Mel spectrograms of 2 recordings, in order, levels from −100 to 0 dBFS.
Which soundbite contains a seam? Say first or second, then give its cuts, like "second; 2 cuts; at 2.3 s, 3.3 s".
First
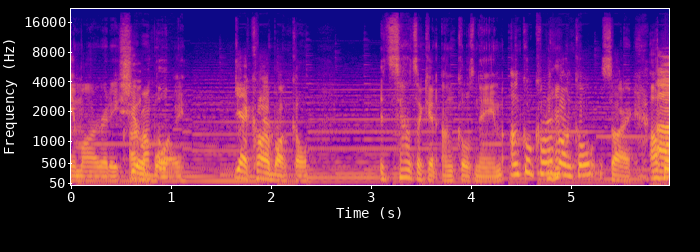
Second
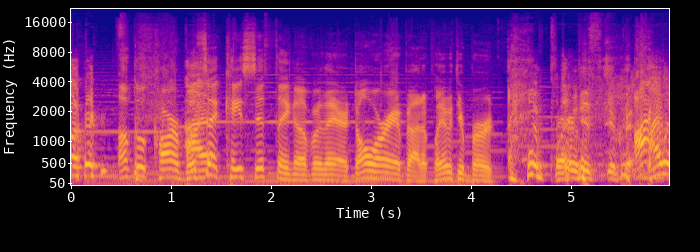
second; 1 cut; at 4.4 s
